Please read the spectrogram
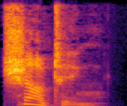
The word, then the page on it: shouting: British English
